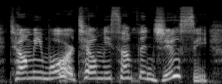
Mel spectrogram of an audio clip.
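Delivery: hungry for the gossip; eager Issa. Retold or imitated. Girlfriend coaxes her boyfriend for juicy details, eager.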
